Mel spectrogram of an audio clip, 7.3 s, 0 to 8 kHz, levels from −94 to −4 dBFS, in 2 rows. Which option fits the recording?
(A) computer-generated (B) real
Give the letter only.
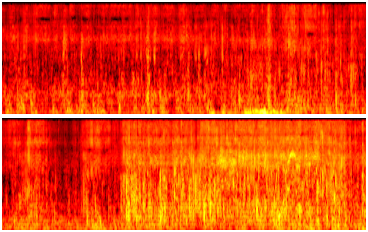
A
